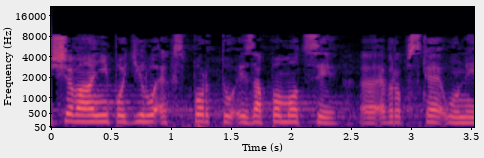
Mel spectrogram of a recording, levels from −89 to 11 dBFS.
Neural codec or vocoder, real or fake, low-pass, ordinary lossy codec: none; real; 9.9 kHz; MP3, 32 kbps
